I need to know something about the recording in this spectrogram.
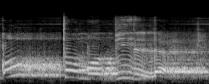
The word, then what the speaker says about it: automobile: Une automobile. Une automobile. Et vous remarquez bien, le O, c'est pas un O ouvert. Automobile. Pas automobile. Par contre, le O ici, regardez. Automobile. Ici, c'est fermé.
